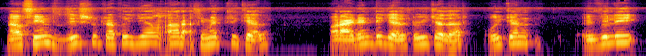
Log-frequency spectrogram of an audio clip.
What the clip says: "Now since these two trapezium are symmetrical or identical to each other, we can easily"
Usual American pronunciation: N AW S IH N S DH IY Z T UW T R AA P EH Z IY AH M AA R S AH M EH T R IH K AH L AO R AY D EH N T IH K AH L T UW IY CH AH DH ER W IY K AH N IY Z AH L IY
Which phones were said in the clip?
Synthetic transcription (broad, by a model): N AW S IH N S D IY S T UW T R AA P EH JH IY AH M AA R S AH M EH T R IH K AH L AO R AY D EH N T IH K AH L T UW IY CH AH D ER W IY K AH N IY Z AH L IY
